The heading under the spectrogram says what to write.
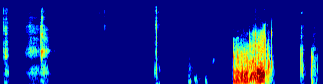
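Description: A loud throat gulp, a short thick swallowing burst, framed by a few faint wet clicks before and after. No one speaks.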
